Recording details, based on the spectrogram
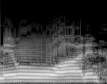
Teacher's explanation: आवाज को नाक में ले जाकर थोड़ा सा लंबा करना है और नून में जो सिफत गुन्ना है उसको बरकरार रखना है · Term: इगाम नाकस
